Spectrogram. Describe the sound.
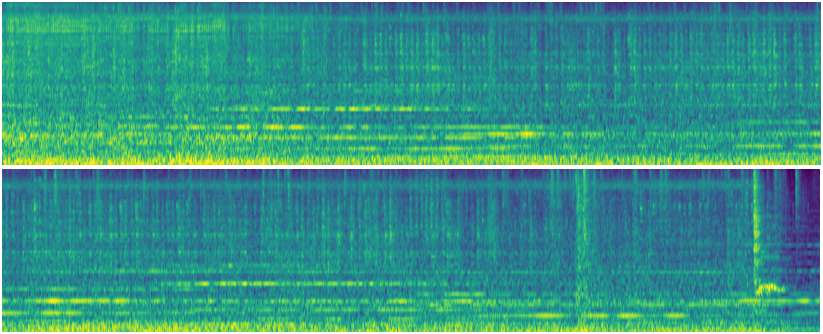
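Construction-site lift descending at the Slussen building works in Stockholm, a loud, steady mechanical rumble and hum that holds constant for the whole stretch, with no talk.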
